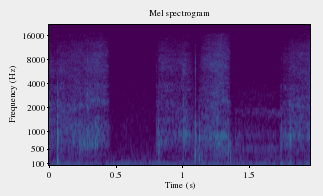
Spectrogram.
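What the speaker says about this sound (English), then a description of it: "brushing my fingers along the lid of the box" Fingertips brush slowly along the lid of a cardboard gift box in a quiet, close-up setting, making soft papery scratching strokes in several separate passes with short pauses between, faint and intimate.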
